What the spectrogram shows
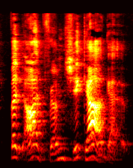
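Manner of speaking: put-on very loud delivery in a transatlantic accent. Imitating Cary Grant in a film: Cary Grant transatlantic accent. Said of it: "Nobody in Chicago talks like that".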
